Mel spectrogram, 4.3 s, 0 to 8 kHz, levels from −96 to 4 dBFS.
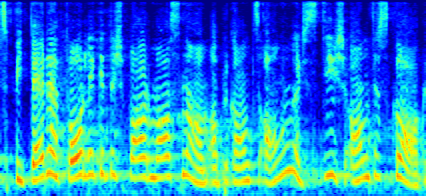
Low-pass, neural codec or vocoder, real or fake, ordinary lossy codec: none; codec, 16 kHz, 16 kbps, FreqCodec, smaller model; fake; none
